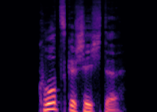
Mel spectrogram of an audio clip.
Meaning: short story
- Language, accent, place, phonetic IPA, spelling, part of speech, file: German, Germany, Berlin, [ˈkʊʁt͡sɡəˌʃɪçtə], Kurzgeschichte, noun, De-Kurzgeschichte.ogg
